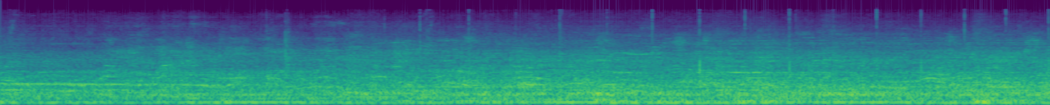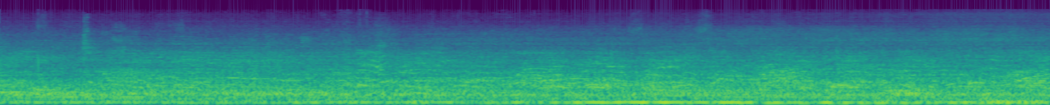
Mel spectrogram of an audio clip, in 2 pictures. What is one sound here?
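A heavy metal band plays loudly through large loudspeakers outdoors.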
